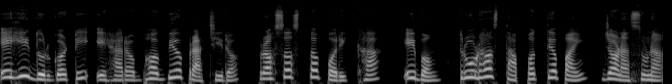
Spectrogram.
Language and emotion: Odia, neutral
